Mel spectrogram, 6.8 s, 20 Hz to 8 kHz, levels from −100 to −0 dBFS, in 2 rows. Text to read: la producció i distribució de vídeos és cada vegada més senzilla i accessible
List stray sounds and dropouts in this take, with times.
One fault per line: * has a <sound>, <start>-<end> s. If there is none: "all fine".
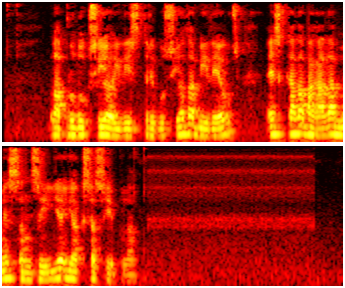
all fine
